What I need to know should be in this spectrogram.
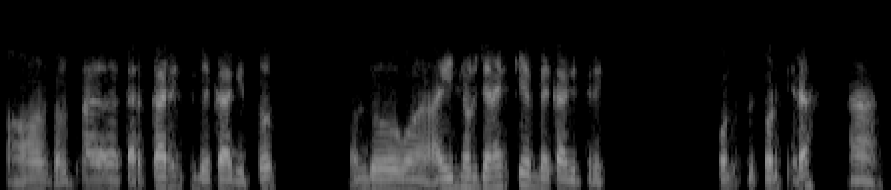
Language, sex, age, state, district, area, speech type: Kannada, male, 30-45, Karnataka, Bellary, rural, conversation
